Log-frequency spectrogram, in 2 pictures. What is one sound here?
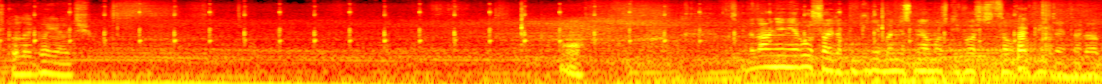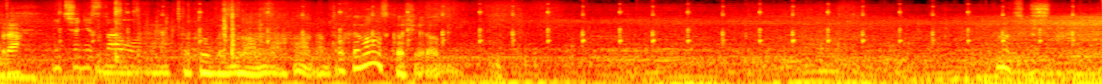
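A car engine hums steadily with low road rumble from inside the car.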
